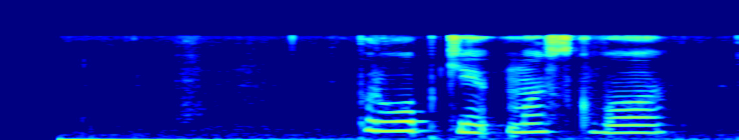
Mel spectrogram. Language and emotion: Russian, sad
